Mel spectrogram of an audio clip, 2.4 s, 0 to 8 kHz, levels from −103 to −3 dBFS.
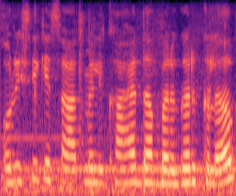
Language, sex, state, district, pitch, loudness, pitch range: Hindi, female, Haryana, Jhajjar, 220 Hz, -17 LUFS, 210-225 Hz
